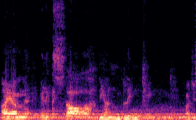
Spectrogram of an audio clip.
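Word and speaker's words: Ixilthar: I am Elixir, the Unblinking. How'd you spell that?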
